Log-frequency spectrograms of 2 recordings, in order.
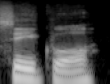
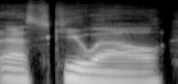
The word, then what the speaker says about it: SQL: And so I make a post that's like SQL is pronounced sequel, not SQL, and I just, made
